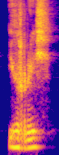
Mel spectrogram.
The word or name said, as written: irris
